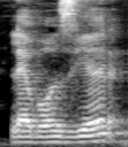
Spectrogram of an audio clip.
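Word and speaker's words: Lavoisier: अच्छा चलिए, इंग्लिश में अगर आप इसका प्रोनाउंसिएशन कीजिए थोड़ा अलग है, Antoine L लेवोजियर and Proust, है ना।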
